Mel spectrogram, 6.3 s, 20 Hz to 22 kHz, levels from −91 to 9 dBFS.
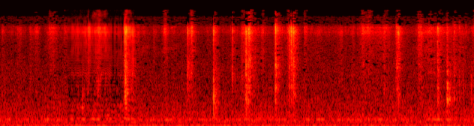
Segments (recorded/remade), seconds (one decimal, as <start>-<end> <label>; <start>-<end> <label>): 0.0-0.9 recorded; 0.9-1.8 remade; 1.8-6.3 recorded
